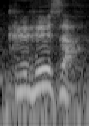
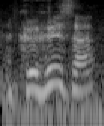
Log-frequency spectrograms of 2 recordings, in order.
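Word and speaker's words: quyquyhysa: Kujisa. Kujisa, ya les dicto cómo se escribe. Kujisa es como se le llama al algodón en lengua muisca.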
